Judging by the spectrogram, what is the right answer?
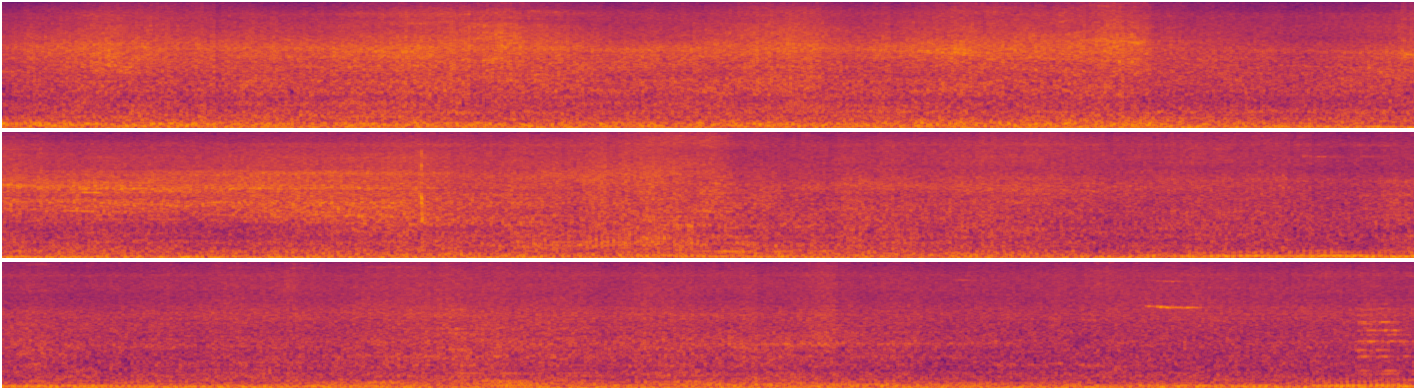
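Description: Steady road and traffic noise heard from a vehicle moving through city streets, with a continuous low engine drone.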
